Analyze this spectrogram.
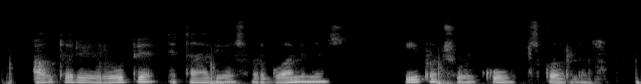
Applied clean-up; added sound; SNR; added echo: neural mask model RNNoise.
